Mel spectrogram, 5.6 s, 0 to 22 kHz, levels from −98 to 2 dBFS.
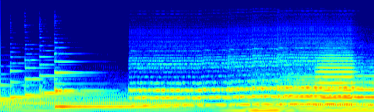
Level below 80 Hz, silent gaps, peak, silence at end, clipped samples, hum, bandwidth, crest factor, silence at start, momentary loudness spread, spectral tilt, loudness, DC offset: -40 dBFS; none; -10 dBFS; 0 s; under 0.1%; none; 8 kHz; 18 dB; 0 s; 10 LU; -9 dB/octave; -28 LUFS; under 0.1%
